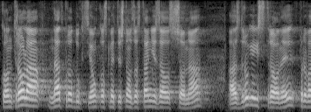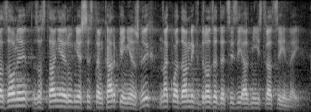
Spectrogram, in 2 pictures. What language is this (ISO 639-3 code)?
pol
